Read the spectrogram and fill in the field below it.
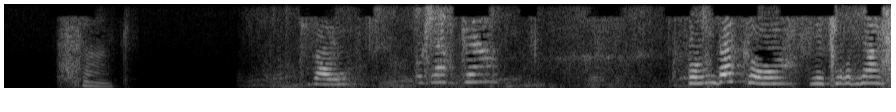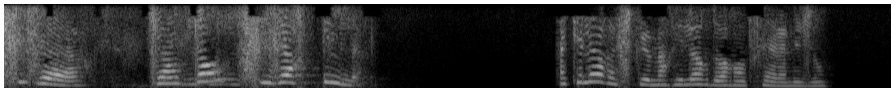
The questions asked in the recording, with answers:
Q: À quelle heure est-ce que Marie-Laure doit rentrer à la maison?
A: À 6h. 6h pile.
